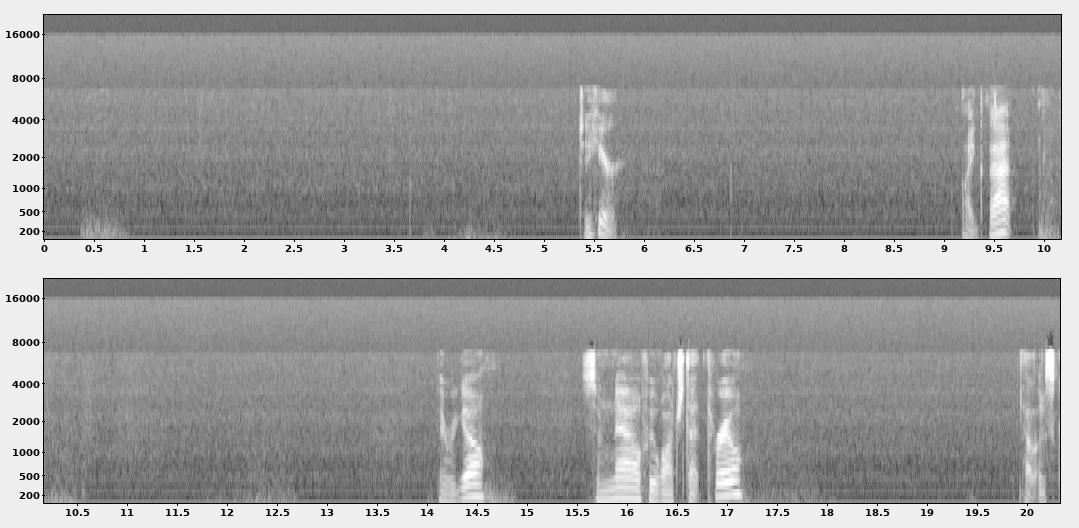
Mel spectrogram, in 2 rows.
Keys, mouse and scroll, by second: 2.8-5.6 drag, 8.0-9.9 middle drag, 9.9 click, 11.3 click, 13.0 click, 13.3 click, 14.6 scroll down 1, 14.7-16.3 middle drag, 16.3-20.0 drag.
